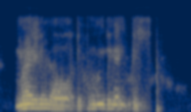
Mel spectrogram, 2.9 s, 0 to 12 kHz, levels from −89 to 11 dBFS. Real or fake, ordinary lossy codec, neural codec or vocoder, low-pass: fake; Opus, 16 kbps; codec, 16 kHz, 1 kbps, FreqCodec, smaller model; 7.2 kHz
